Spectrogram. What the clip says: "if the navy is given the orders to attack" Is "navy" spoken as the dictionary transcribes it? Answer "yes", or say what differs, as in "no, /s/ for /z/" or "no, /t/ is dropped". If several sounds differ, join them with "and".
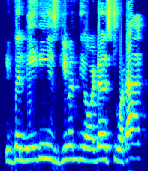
no, /l/ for /n/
